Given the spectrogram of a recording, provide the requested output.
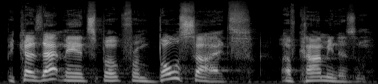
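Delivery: ordinary delivery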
